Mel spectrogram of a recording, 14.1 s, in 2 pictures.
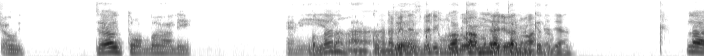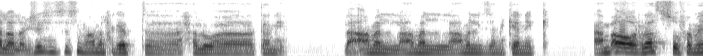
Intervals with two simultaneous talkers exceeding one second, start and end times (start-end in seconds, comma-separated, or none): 3.1-5.6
